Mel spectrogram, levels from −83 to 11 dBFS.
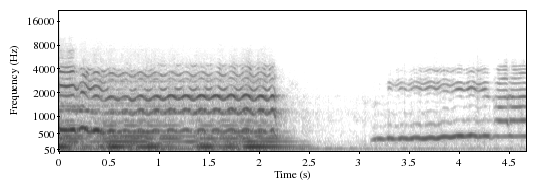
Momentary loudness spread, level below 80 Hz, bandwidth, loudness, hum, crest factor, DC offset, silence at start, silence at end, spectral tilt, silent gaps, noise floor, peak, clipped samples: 17 LU; -38 dBFS; 5.2 kHz; -20 LUFS; none; 16 dB; under 0.1%; 0 s; 0 s; -8.5 dB/octave; none; -49 dBFS; -4 dBFS; under 0.1%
